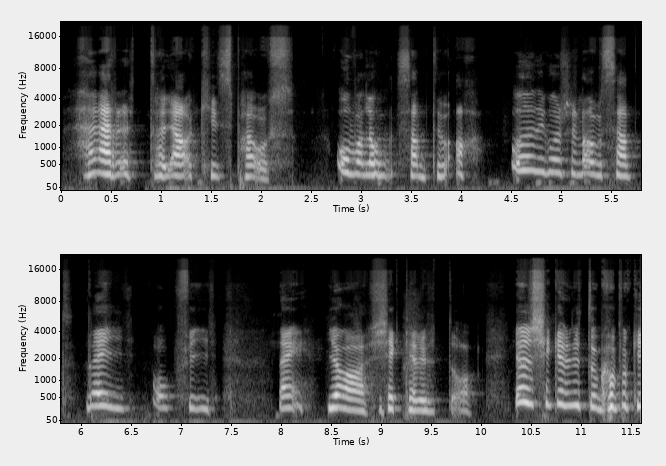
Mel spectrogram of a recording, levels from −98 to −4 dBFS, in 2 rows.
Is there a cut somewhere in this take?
no; 0 cuts

